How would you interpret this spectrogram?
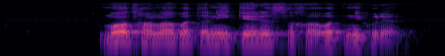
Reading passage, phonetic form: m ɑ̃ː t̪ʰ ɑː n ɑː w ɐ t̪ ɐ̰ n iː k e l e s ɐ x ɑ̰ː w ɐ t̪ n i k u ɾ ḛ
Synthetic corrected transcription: m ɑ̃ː t̪ʰ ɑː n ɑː b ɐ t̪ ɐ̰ n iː k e ɾ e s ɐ x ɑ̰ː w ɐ t̪ n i k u ɾ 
